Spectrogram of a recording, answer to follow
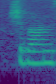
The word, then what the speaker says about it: Siobhan: Siobhan Smythe.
